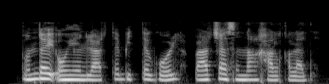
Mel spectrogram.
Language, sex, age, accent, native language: Uzbek, female, 12-17, Toshkent shahri, Uzbek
